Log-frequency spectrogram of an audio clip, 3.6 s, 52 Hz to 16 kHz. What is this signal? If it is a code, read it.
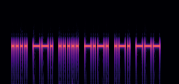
Morse code, heard as a keyed tone, about 28 wpm, 700 Hz. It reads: HG5CRO
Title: DXCC-100 Call Signs - 6 Characters - Repeated 3x - 28wpm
